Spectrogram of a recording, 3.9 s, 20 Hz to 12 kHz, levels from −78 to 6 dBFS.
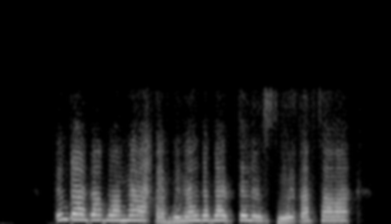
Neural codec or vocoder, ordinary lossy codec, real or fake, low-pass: codec, 16 kHz, 0.5 kbps, FreqCodec, smaller model; AAC, 64 kbps; fake; 7.2 kHz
